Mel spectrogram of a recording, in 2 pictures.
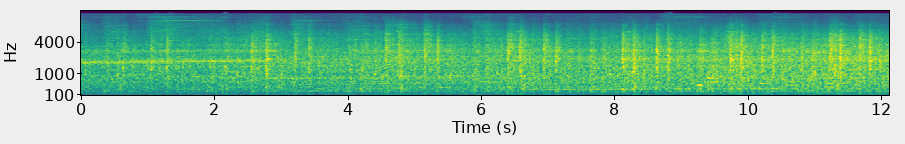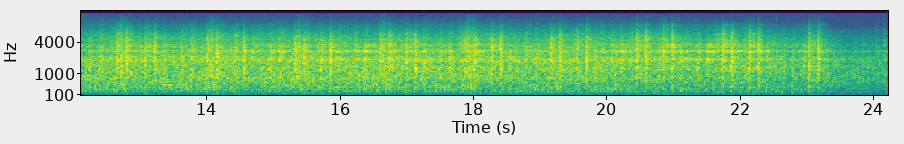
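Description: Train running past on the rails, its wheels clattering steadily over rail joints. The sound grows louder over the first half and drops off suddenly about a second before the end.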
